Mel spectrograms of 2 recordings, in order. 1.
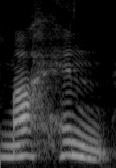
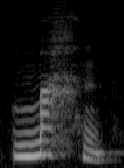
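A sílaba final é pronunciada de forma plena e pesada. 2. A sílaba final é leve e um pouco nasal. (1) "tentarem falar esse EN no final, literalmente, machen, de forma pesada" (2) "uma pequena nasalização do alemão"

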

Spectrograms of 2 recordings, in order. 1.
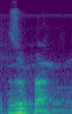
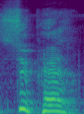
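Es wird schlicht deutsch ausgesprochen. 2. Es wird im türkischen Stil ausgesprochen.

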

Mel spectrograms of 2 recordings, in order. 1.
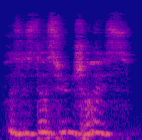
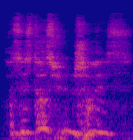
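La phrase paraît modérément agressive. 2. La phrase paraît la plus agressive. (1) "J'ai fait un petit crescendo d'agressivité chez le vieux" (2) "J'ai fait un petit crescendo d'agressivité chez le vieux"

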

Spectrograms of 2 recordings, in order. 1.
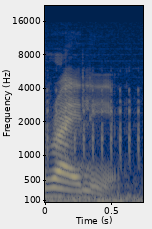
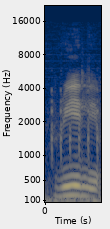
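Der erste Vokal klingt wie 'eye'. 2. Der erste Vokal klingt wie 'ee'. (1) "wahrscheinlich nicht Riley" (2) "sondern Really"

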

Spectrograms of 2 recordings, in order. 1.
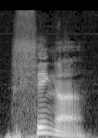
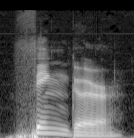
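La ng è un unico suono senza g. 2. La ng è seguita da un suono g separato. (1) "ma in tedesco è finger" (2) "In inglese è finger"

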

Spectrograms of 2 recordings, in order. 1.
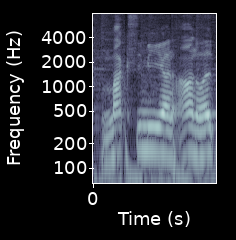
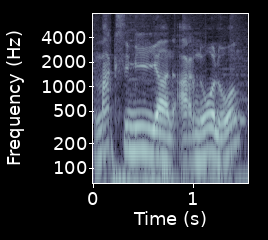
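Der Nachname endet auf einen d-Laut. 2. Der Nachname endet auf einen o-Laut.

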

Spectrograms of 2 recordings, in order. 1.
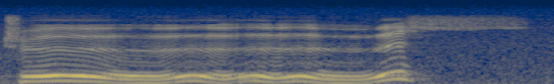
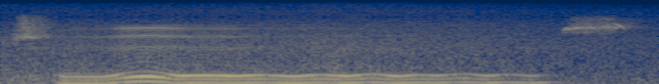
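Das Wort wird schnell und gehetzt gesagt. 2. Das Wort wird langsam und ohne Eile gesagt. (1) "es ging jetzt echt zu schnell" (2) "So ist es besser"

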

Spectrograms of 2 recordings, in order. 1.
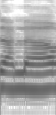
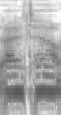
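Das Wort wird im hessischen Dialekt gesprochen, ohne das t. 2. Das Wort wird mit einem klaren standarddeutschen t gesprochen.

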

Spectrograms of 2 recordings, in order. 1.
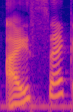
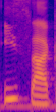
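Der Name wird auf Englisch ausgesprochen. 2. Der Name wird genau so ausgesprochen, wie er geschrieben wird. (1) "ich habe gedacht, er heißt Isaac" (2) "es ist jetzt Isaac. Also eigentlich, wie man es liest"

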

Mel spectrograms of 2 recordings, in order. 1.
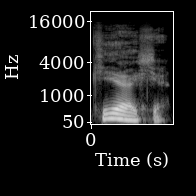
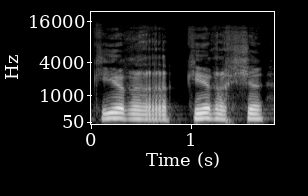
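Das r klingt wie ein Vokal. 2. Das r wird hinten gerollt. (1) "neigen dazu, dieses R zu vokalisieren" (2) "sondern mehr ein uvularer Vibrant"

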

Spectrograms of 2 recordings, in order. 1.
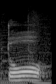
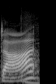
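Der Vokal klingt wie ein o. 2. Der Vokal klingt wie ein klares a.

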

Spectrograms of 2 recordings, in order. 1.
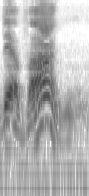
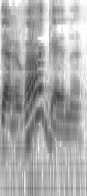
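To wyrażenie wymawia się w naturalnym standardowym niemieckim. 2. Każda litera jest wymawiana dokładnie tak, jak jest napisana. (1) "a to nie ma tak" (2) "idąc za literami, będziemy mówili der Wagen"

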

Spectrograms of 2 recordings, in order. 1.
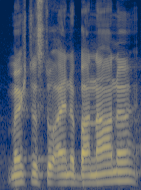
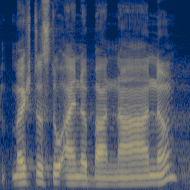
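Die Frage klingt schlicht und neutral. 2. Die Frage klingt flirtend. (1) "Hier der normale Satz" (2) "Jetzt geflirtet"

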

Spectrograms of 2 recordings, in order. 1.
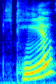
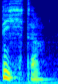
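Die Betonung liegt auf der zweiten Silbe. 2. Die Betonung liegt auf der ersten Silbe. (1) "nicht Dichter" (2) "sondern Dichter. Also ihr seht, die Betonung liegt am I"

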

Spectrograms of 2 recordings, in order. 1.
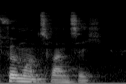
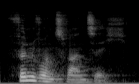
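Die Zahl wird stark verkürzt und zusammengezogen ausgesprochen. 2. Die Zahl wird voll ausgesprochen, mit 'un' statt 'und'. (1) "ändert sich die Aussprache von 25 und 27 stark. Sehr flüssig" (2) "wird praktisch immer ohne das d ausgesprochen"

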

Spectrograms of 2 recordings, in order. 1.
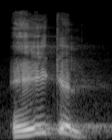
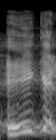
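Das Wort wird in normalem, ruhigem Tempo gesagt. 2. Das Wort wird schnell gesagt, in rascher Wiederholung.

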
